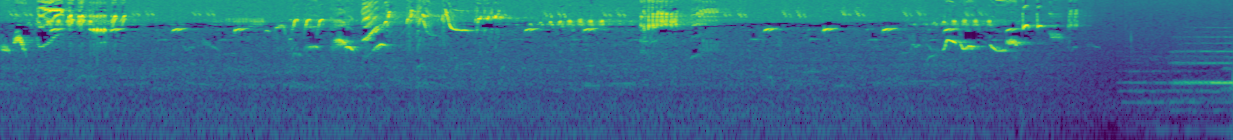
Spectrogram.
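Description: Many small birds chirping and twittering, with trills and a short high chirp repeating about twice a second. Near the end the birdsong cuts off abruptly, and choir music with held chords fades in.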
